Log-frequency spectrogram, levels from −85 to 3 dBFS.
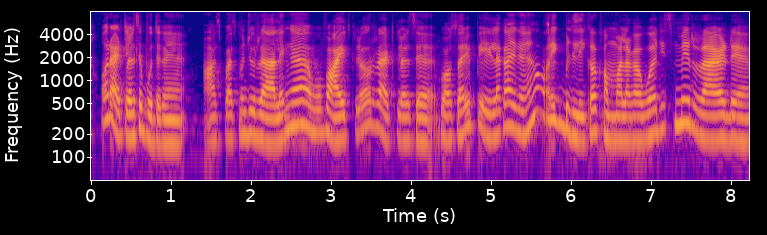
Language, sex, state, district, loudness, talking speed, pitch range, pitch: Hindi, female, Uttarakhand, Tehri Garhwal, -19 LUFS, 270 wpm, 170-220 Hz, 185 Hz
